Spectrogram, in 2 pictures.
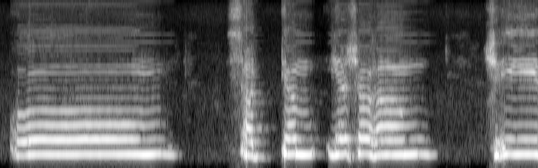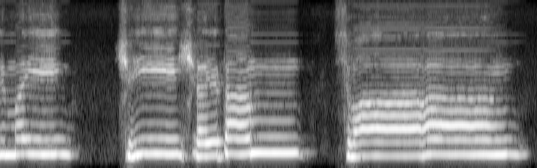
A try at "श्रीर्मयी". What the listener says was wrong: यहाँ पर जो श्री के बाद में र उड़ा हुआ है माँ पर, उसका भी उच्चारण में आना चाहिए, श्रीर्मयी। ठीक है, श्रीर्मयी। हाँ, श्रीर्मयी।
